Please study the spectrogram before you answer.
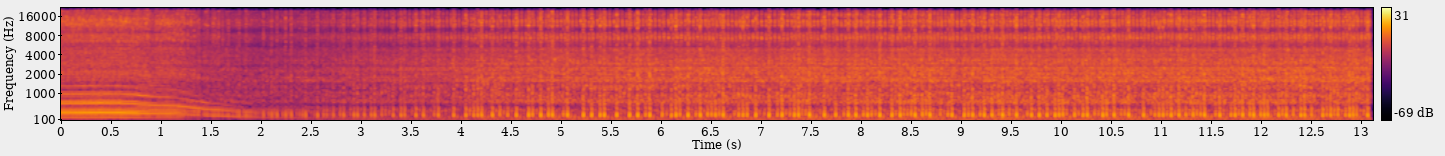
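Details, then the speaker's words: Enya 46-4C four-stroke model engine on a test stand, 11.5 prop, air bleed opened 1/4 turn: after start-up it settles into a fast, buzzy, rattly beat with a harsh clatter; owner suspects worn bearings. "It sounds like it needs new bearings, which is kind of one of the things I wanted to assess."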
